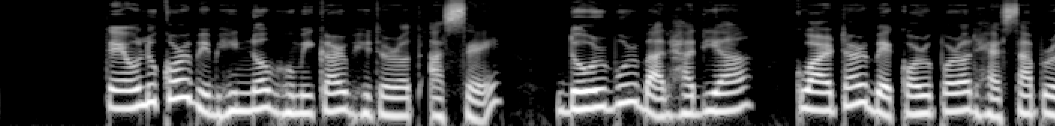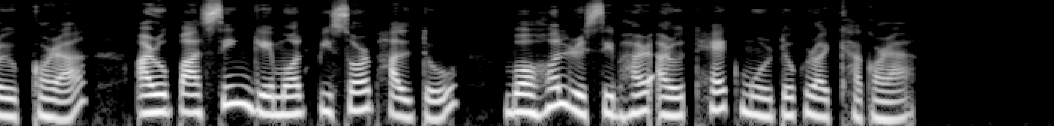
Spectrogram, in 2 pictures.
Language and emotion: Assamese, neutral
